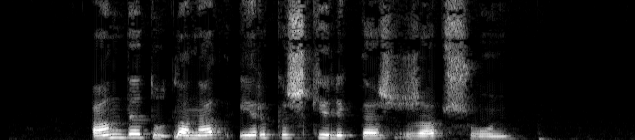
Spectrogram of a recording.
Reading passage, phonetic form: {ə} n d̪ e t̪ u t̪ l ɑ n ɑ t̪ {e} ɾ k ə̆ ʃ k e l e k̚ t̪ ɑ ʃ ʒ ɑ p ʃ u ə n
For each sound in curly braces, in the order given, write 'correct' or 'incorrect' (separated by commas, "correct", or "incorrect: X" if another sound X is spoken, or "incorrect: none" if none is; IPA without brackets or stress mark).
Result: incorrect: ɑ, correct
